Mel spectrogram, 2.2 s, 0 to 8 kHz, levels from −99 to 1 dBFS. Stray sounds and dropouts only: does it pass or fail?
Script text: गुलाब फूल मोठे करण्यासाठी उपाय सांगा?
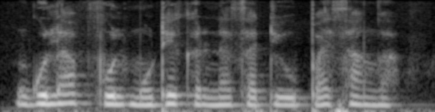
pass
